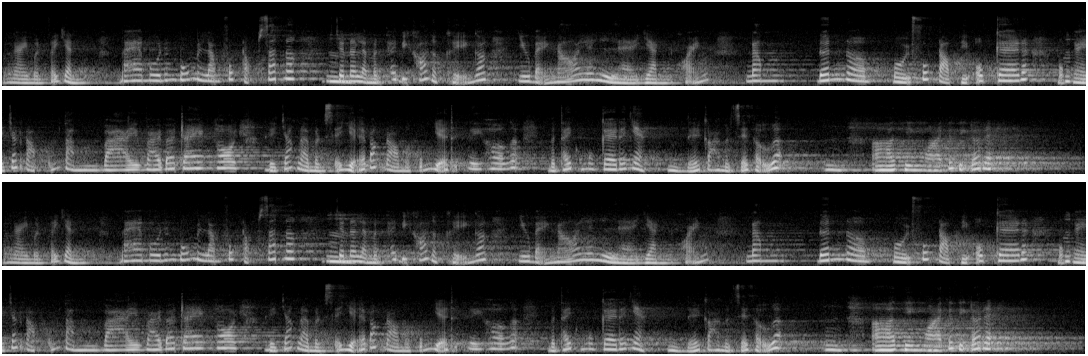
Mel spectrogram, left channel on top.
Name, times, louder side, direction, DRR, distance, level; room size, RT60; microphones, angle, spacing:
voice 1, 0.0-7.8 8.1-18.6, left 1 dB, 15° left, 9 dB, 0.6 m, -19 dB
voice 2, 19.1-20.7, right 1 dB, 25° right, 3 dB, 1.3 m, -16 dB
23.5 x 23.0 x 9.7 m, 3.0 s
head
